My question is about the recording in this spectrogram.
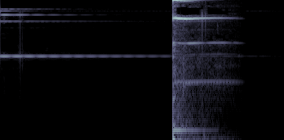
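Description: Chime sound effects for an on-screen subscribe-and-notification-bell animation. A ringing tone fades out over the first second, then about a second and a quarter in comes a click with a bell-like ding that dies away within half a second.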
